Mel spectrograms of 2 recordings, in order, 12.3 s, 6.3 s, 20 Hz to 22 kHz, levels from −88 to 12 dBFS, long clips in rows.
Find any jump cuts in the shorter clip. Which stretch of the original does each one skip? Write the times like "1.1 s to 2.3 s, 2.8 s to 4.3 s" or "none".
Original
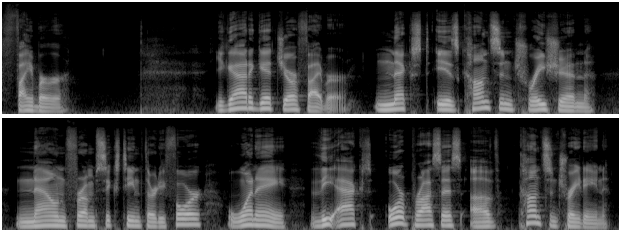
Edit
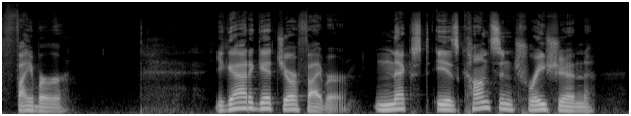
none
